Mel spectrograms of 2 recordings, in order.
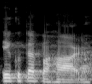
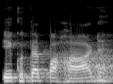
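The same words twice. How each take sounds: First: Teacher showing the ड़ sound in पहाड़; flapped t. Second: Said in the usual way. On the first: Shown as a demonstration. Pronunciation teacher demonstrating the flap in पहाड़. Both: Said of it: "टी को आपने अड़े का sound देना है".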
